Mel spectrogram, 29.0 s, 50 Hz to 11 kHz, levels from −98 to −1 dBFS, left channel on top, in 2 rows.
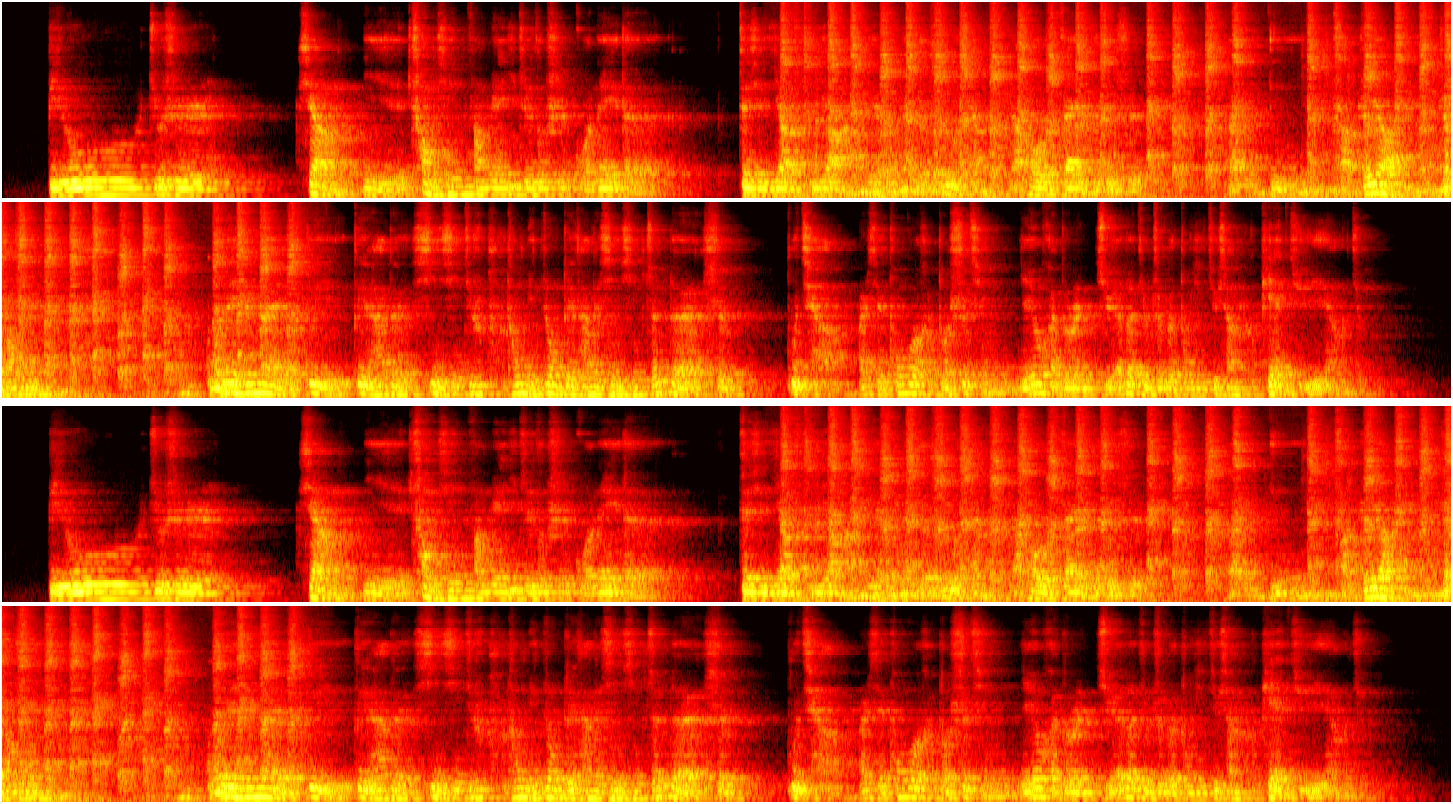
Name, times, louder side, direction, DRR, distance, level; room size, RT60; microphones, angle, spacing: voice 1, 0.5-2.2 3.0-6.7 7.4-11.4 12.2-15.6 16.5-21.8 22.3-28.1, equal, 75° left, -2 dB, 2.0 m, -27 dB
sound 1, 7.6-17.7, equal, 15° left, 2.1 m, -33 dB
13.5 x 5.2 x 2.4 m, 1.3 s
head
